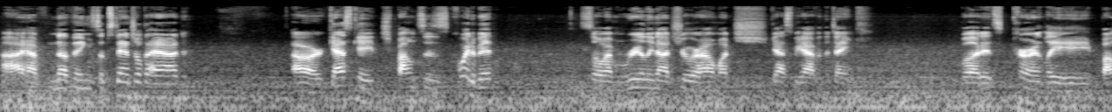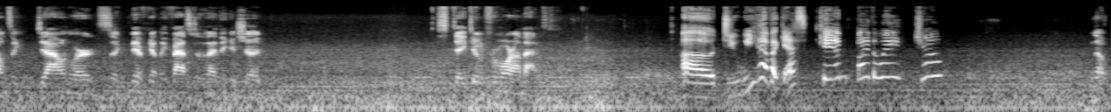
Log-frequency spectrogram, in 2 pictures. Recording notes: The first attempt at recording a podcast on the road and things are working fairly well so far.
